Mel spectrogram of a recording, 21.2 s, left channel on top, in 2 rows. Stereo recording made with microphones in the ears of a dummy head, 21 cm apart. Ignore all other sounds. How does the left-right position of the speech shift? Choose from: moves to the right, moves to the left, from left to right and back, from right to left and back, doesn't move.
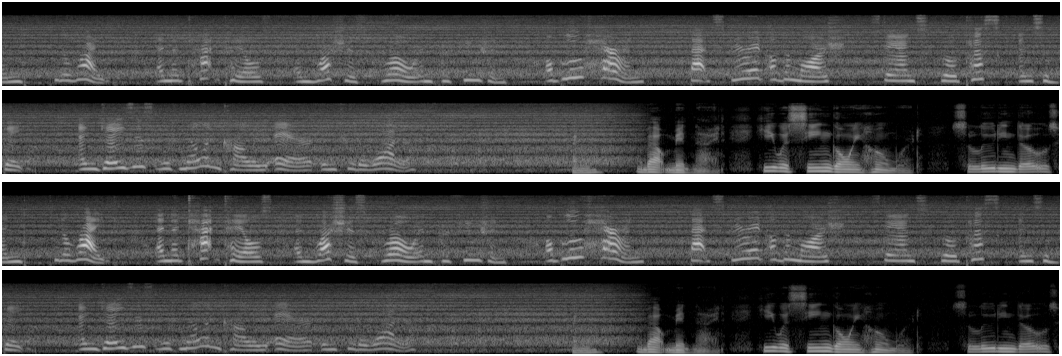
moves to the left.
